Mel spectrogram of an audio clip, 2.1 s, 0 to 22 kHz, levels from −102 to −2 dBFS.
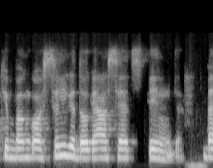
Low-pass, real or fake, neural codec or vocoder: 10.8 kHz; real; none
